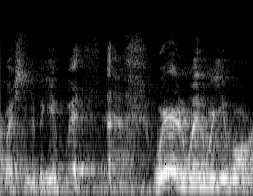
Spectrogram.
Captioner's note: laughs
